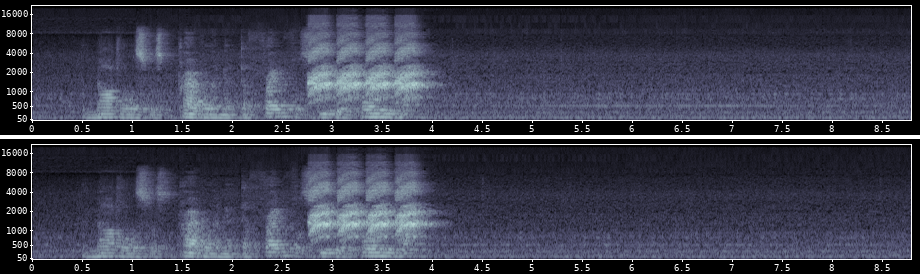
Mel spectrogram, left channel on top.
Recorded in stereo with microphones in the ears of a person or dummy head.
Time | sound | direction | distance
0.5 | a man speaking | 15° left (ahead or behind) | 0.8 m
2.8 | an alarm | 40° left (ahead or behind) | 1.9 m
